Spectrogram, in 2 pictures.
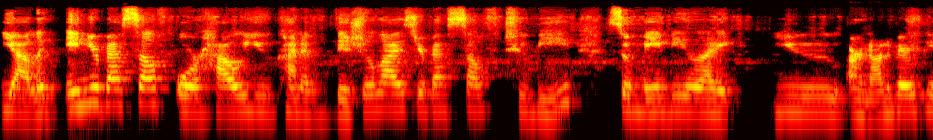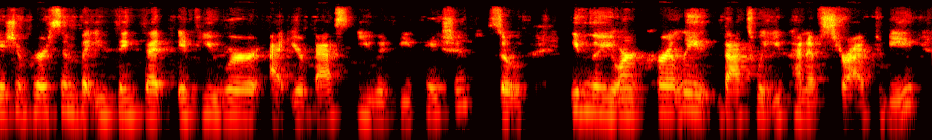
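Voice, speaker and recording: Woman, thirties, fitness coach, casual workshop talk, upbeat, low voice, husky. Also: moderate pace. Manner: chatty, upbeat, filler-heavy.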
